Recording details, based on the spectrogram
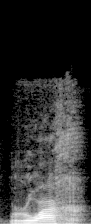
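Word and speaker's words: רוח: Nep se pronuncia nepej porque la ch en hebreo es nepeg y la palabra espíritu es roaj. Se escribe ruach.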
